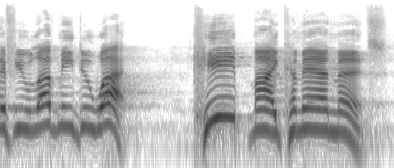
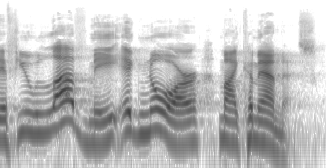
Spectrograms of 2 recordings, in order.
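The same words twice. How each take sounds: First: Higher, with Keep slowed and pressed hard; the correct reading, Keep stressed high and slow; corrected verse, emphatic. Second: Slow mock-serious misreading of ignore; straight-faced trick misquote; deliberate misquote. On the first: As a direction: lean on Keep and draw it out slowly. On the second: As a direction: read the wrong verse calmly and slowly, as if it were true. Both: Shown as a demonstration. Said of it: "He didn't say that".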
